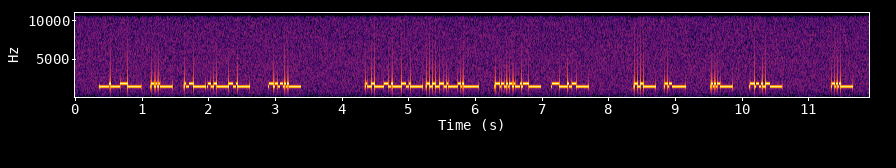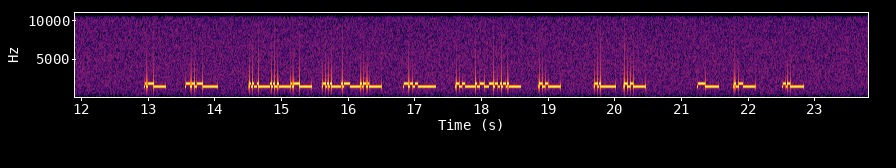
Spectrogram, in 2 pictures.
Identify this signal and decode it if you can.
TTY/TDD text telephone tones (45.45 baud Baudot), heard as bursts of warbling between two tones, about 400 Hz shift, 1600 Hz centre. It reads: TRAIN RUNNING DETAILS ARE OFFERED VIA DIGITAL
